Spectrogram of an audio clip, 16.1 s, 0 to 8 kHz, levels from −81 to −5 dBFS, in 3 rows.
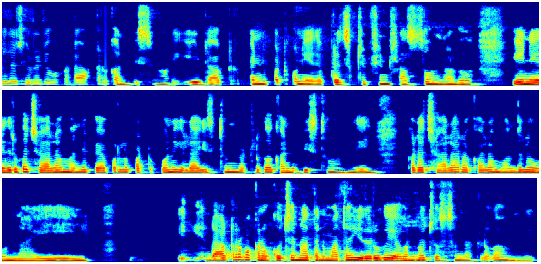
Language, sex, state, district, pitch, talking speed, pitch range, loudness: Telugu, female, Andhra Pradesh, Visakhapatnam, 195 Hz, 125 wpm, 185-210 Hz, -17 LUFS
